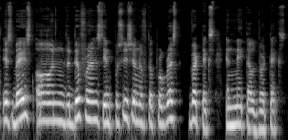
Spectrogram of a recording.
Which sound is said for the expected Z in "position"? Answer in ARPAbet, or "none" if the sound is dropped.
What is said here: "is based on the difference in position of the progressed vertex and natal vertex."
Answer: S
